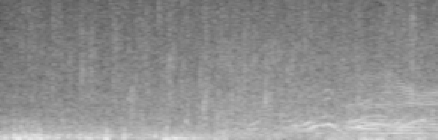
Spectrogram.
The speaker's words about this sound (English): And then it happened. It started to pour.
